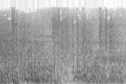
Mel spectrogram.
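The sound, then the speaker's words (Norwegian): A dense, chaotic barrage of fireworks and sharp bangs crackles and booms continuously in a Paris street, with repeated loud explosive bursts layered over a noisy crowd, as thousands of fans celebrate Paris Saint-Germain's first men's Champions League win with smoke bombs, fireworks and flares. “Med røykbomber, fyrverkeri og nødbluss, som startet branner der både biler og sykler ble totalskadet.”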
